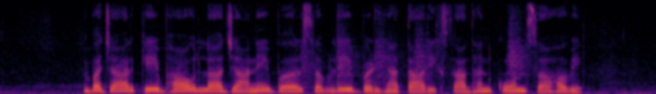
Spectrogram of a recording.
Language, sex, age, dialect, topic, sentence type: Chhattisgarhi, female, 25-30, Northern/Bhandar, agriculture, question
